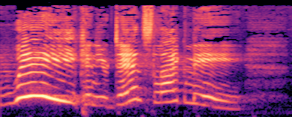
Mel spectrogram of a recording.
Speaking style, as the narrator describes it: frog cried

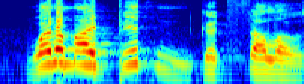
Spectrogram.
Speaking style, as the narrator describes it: he cried

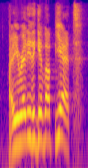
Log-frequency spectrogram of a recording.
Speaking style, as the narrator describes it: taunted the boy

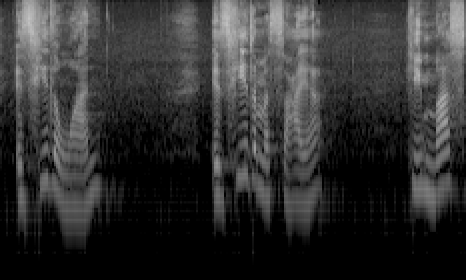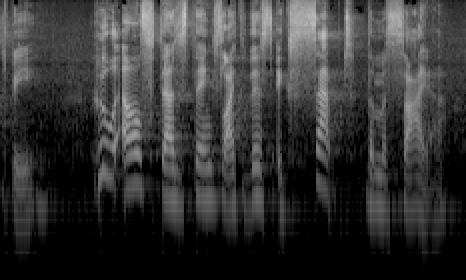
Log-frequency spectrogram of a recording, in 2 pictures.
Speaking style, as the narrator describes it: the people had followed him, wondering, pointing, whispering

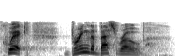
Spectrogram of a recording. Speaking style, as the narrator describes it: He shouts

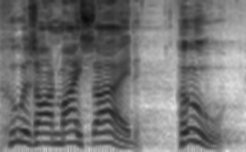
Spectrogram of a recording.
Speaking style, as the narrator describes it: Jehu looked up at the window and called out

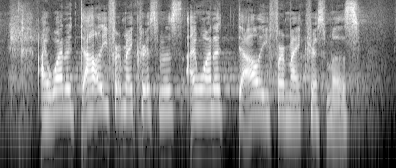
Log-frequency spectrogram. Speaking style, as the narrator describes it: she was still sobbing

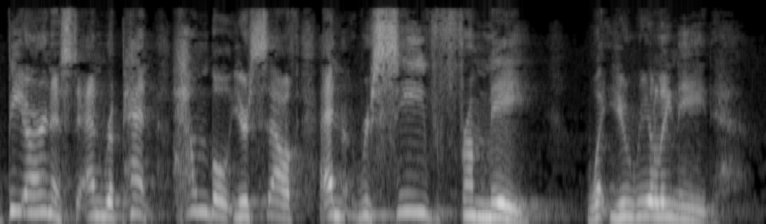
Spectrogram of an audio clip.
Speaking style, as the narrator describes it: Jesus pleads with them

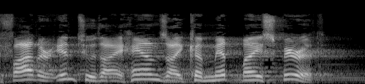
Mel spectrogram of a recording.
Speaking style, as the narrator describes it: Jesus, crying in a loud voice, said

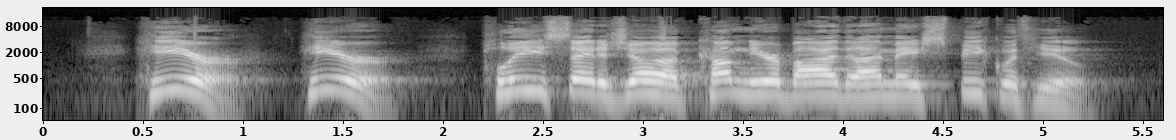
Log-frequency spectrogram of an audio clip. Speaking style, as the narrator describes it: a wise woman cried out from the city

